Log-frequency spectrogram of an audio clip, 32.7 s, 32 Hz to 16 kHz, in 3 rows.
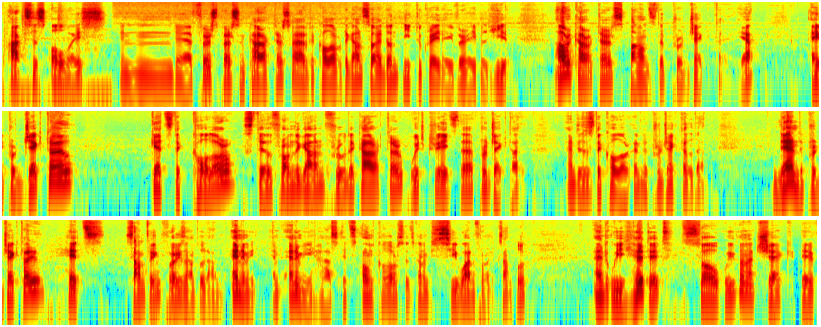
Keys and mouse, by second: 2.2 click, 8.7 click, 19.3 click.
